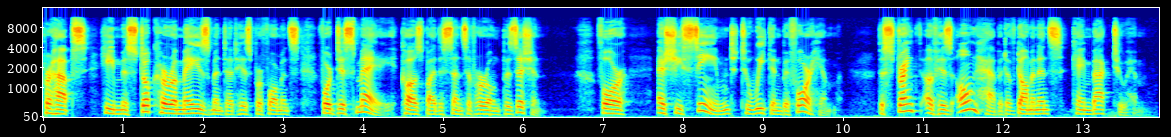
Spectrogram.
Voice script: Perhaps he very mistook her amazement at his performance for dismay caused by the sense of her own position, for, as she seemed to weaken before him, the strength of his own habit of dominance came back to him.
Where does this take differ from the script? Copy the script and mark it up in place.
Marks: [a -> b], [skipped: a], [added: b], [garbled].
Perhaps he [skipped: very] mistook her amazement at his performance for dismay caused by the sense of her own position, for, as she seemed to weaken before him, the strength of his own habit of dominance came back to him.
